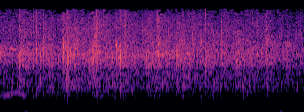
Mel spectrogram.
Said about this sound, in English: I like applause even if it's cheap.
